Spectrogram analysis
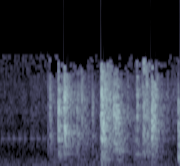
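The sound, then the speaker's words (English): A wooden desk drawer slides open and shut as cuttings are put away in it, giving a few short scraping rumbles and a soft bump at the end, with no one talking. “I must put the cuttings away in this drawer.”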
